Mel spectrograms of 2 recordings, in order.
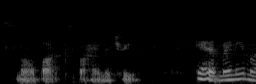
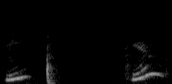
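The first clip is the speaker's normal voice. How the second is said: surprised; 10 semitones higher than usual. Acted. Teller points, playful surprise.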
